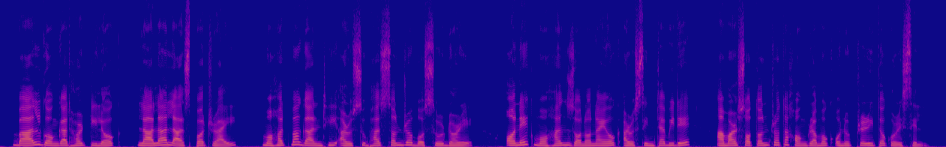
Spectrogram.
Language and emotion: Assamese, neutral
